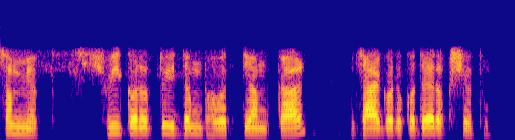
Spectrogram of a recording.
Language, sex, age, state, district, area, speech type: Sanskrit, male, 18-30, Odisha, Puri, rural, conversation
